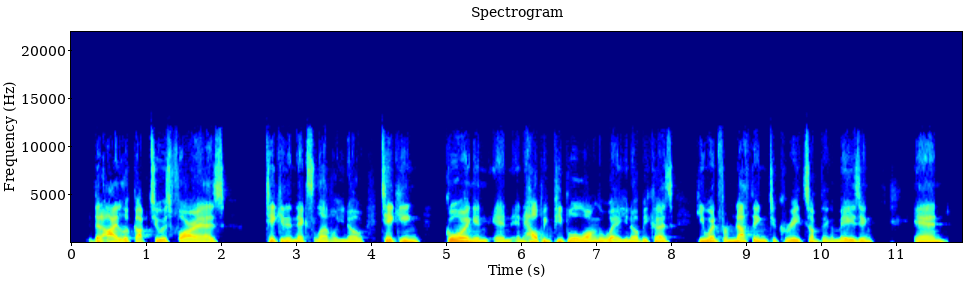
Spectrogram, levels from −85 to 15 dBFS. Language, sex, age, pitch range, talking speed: English, male, 20-39, 145-185 Hz, 180 wpm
